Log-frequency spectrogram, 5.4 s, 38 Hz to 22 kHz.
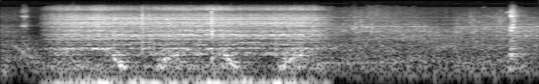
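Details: Cessna 401 engine unstarted for over 15 years, fuel system cleaned and injectors reinstalled, battery hooked up: the starter drags it over sluggishly, about four uneven turns a second for three seconds. It never catches, cranking too slowly.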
